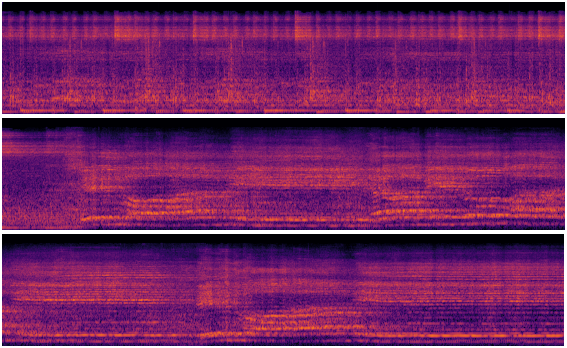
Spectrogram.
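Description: A men's group singing a qasidah song to rebana frame drums beaten in a steady rhythm. About eight seconds in, the drums stop and the voices carry on alone in slow, long-held notes.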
